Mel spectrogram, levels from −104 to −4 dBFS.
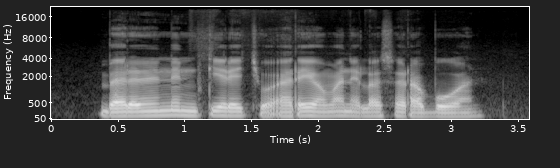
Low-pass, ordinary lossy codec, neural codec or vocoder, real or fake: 19.8 kHz; none; none; real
